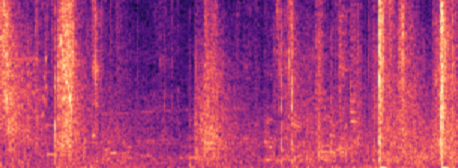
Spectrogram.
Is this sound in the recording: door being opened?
no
